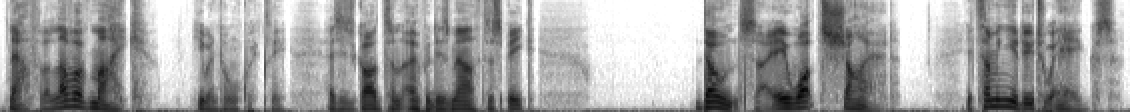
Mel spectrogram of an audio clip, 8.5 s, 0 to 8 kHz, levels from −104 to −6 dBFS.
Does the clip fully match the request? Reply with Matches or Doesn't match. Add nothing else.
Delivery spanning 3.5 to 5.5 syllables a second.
Doesn't match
